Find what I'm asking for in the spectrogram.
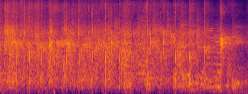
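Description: A classroom of students applauds: steady, fairly loud clapping from many hands, continuous for several seconds.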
